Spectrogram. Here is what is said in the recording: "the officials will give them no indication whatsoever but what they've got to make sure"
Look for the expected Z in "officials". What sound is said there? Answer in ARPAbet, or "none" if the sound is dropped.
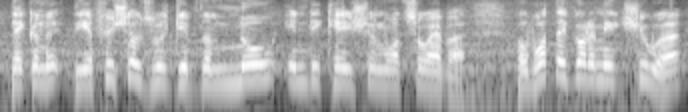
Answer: Z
